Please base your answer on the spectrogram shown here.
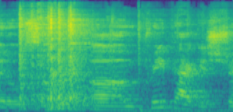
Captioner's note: knife thuds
